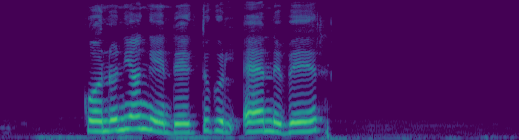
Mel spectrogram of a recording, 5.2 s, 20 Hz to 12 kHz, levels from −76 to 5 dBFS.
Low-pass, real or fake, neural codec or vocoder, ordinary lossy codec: none; fake; vocoder, 24 kHz, 100 mel bands, Vocos; none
